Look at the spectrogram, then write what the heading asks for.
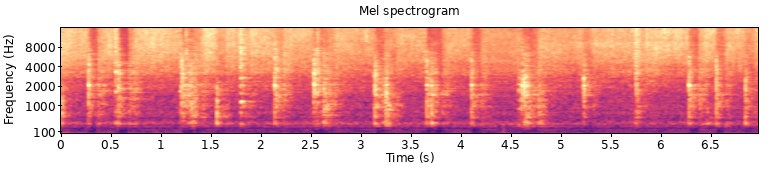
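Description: Cheesesteak meat and onions sizzle steadily on a hot griddle, a loud continuous crackle broken by frequent scraping and stirring strokes, close up with no talking.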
